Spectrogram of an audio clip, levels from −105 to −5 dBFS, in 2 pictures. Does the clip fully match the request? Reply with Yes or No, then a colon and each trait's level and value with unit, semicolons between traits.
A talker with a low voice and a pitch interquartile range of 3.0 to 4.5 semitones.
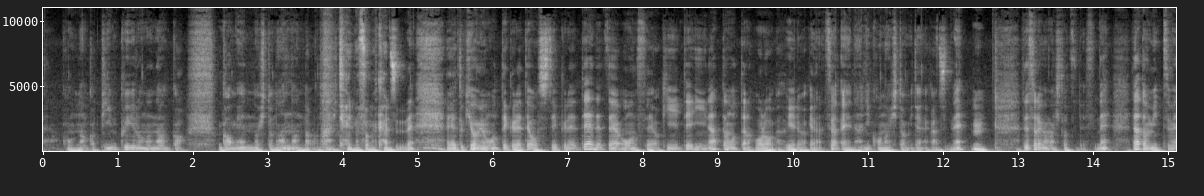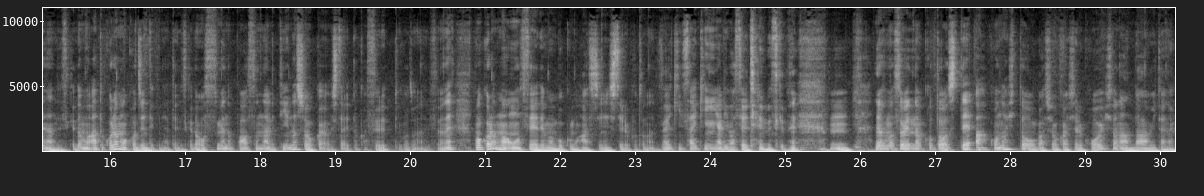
No: very low, 95 Hz; average, 5.2 semitones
